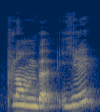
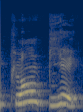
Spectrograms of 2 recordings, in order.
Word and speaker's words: plombier: billets plan biais attention on ne dit pas plombe y est on dit plombier plombier pas tissier pas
